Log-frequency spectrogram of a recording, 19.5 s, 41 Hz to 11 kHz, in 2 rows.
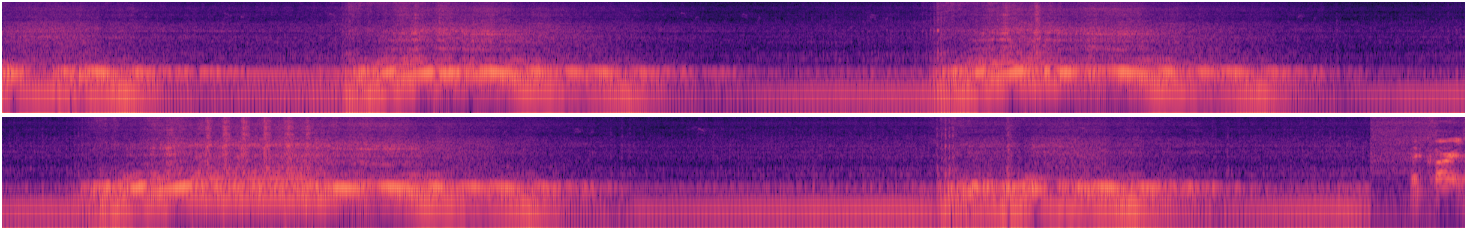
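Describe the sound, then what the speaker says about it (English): A Honda Civic fitted with a K20 engine revs repeatedly, four or five sharp throttle blips rising and falling in pitch with idle between them, close and loud. "let's get some revs and see how she sounds"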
